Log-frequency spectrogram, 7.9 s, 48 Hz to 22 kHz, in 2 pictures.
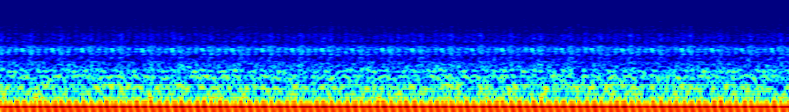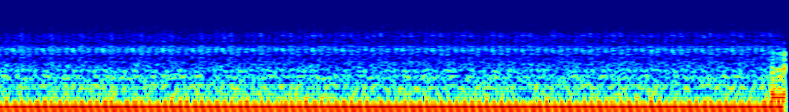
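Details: Lexus IS220d diesel after repair of an EGR fault: a steady idle with an even low clatter around 200 beats a minute, no misses or hunting. No codes, drives as it should; normal idle after repair.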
